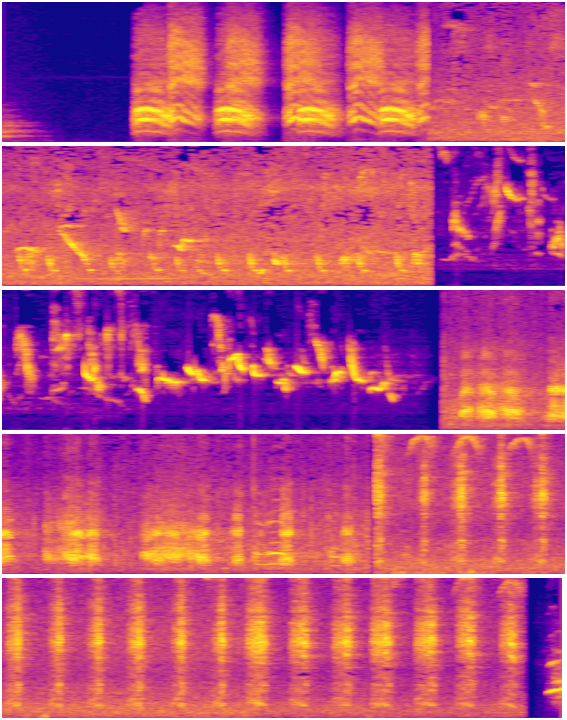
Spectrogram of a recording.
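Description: Birds calling and chirping in several short bursts, with a stretch of high, quick chirps partway through. Near the end comes a steady run of repeated calls, about three a second, from a pileated woodpecker at its nest hole.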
